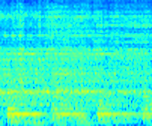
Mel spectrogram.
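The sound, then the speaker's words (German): An angle grinder powered from a cable reel cuts into the steel grille of a bunker's entrance gate, a loud, steady, continuous grinding whine with a constant tone and no pauses. “Die Vorhut und ein Ersatzteam haben sich jeweils eine Kabeltrommel mit einer Flex von den beiden Wagen geschnappt und machen sich am Gitter des Eingangstors zu schaffen.”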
